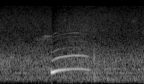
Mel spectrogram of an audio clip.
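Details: Chiko, a one-year-old female cat and former stray rescued at two months old, calls out while hiding during hide-and-seek because she wants to be found. She gives one brief tonal mew that rises, then levels off.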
